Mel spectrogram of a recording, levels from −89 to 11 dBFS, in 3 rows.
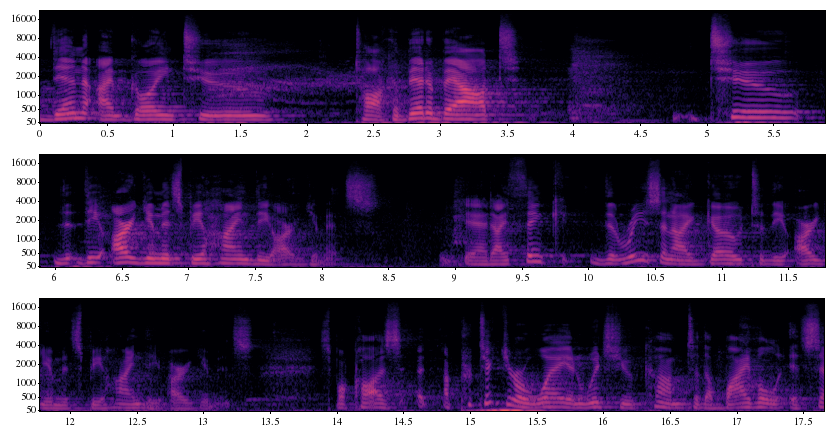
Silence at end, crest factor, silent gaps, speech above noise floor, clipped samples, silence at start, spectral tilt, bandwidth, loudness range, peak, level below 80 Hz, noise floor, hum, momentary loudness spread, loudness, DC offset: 0 s; 22 dB; none; 23 dB; under 0.1%; 0 s; -4.5 dB/octave; over 20 kHz; 9 LU; -18 dBFS; -62 dBFS; -63 dBFS; none; 19 LU; -41 LUFS; under 0.1%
